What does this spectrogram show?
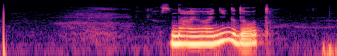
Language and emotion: Russian, neutral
